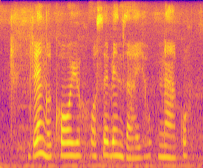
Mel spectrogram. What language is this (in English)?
Xhosa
